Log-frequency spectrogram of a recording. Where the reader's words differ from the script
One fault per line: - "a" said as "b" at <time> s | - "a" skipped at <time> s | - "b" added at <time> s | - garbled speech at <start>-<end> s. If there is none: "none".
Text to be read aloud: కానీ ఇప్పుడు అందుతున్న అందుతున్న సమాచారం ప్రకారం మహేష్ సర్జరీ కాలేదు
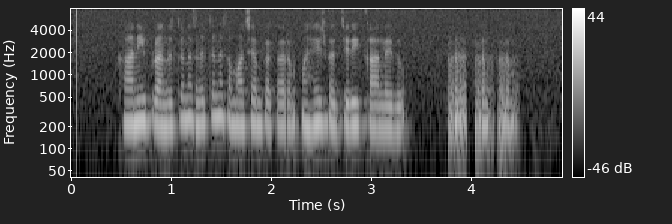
none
